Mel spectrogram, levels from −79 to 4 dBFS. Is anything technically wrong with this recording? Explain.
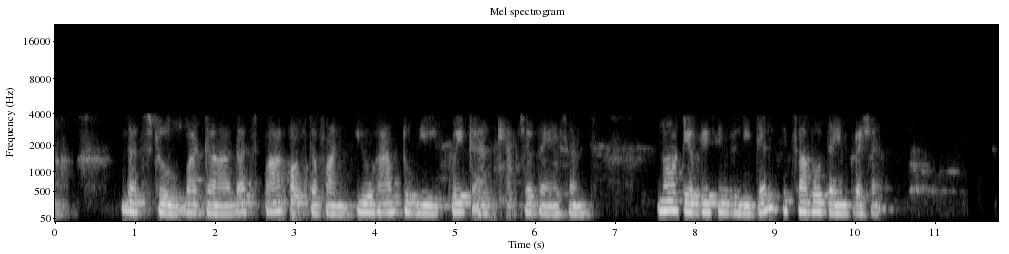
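Yes. Throughout, the G.729 codec at 8 kbit/s rebuilds the speech from a vocal-tract model, leaving it rough and synthetic. A spectrogram shows nothing above 4 kHz.

There is VoIP packet loss concealed by the speech codec at 2.84–3.08 s, 5.31–5.78 s and 7.36–7.53 s. The decoder extends the last frame, producing fading buzzy or noisy patches that appear as smeared harmonics and a sagging waveform envelope.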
